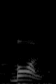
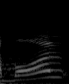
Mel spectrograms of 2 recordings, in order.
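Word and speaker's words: ball: की स्पेलिंग ठीक है बाल मत कहना इट्स कॉल्ड बल पैस बनाओ ना इसका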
